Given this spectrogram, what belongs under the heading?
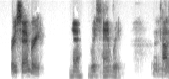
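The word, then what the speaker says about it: Hanbury: My surname rhymes with a fruit. That's an interesting last clue. No guesses, boys. I would It It doesn't rhyme with orange cuz nothing rhymes with orange. It rhymes with cranberry.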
